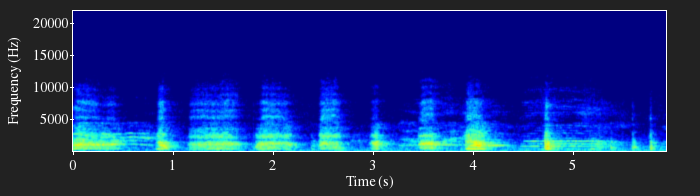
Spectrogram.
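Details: A pet Moluccan cockatoo making rough, chicken-like clucking and crowing sounds: harsh, nasal squawks in bursts of about half a second, roughly one every second, some with a rising then falling tone, in a quiet indoor setting.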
